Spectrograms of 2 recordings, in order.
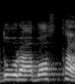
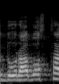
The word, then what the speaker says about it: দুরবস্থা: হস্যুকার ব্যবহার করতে হবে আর উচ্চারণটা হচ্ছে দূরবস্থা দোরাবস্থা না।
